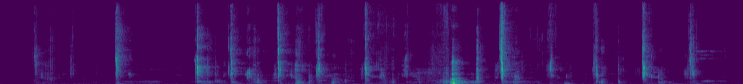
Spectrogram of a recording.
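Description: Close-miked eating by hand: chewing with wet mouth clicks and smacks, mixed with fingers working rice and greens on the plate, in irregular short clicks. One louder, deeper thump comes about four and a half seconds in.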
